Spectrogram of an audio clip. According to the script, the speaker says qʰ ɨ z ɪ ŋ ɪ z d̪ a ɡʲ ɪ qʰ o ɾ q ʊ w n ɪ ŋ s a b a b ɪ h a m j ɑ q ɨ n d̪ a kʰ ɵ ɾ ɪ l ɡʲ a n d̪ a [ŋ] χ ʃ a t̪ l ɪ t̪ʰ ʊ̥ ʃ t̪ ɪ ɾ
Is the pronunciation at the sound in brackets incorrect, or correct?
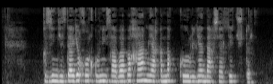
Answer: incorrect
